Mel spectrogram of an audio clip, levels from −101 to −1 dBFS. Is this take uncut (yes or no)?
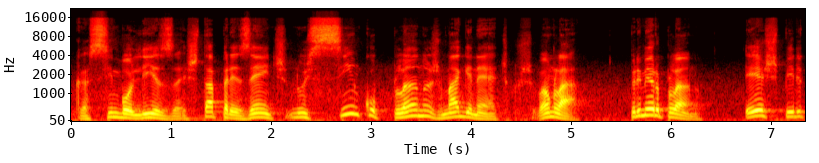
yes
